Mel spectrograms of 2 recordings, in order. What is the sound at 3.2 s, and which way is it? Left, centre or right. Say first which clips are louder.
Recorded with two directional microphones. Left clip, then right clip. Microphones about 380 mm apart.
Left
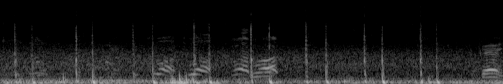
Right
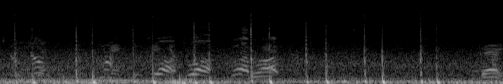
Clip-clop: even; centre.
